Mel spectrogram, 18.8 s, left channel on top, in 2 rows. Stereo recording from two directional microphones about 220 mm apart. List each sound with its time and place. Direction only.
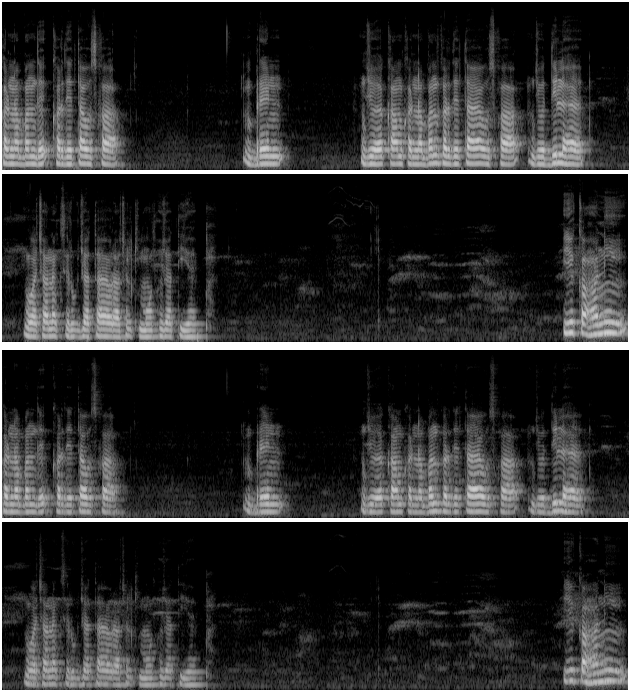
0.0 s speech: 30° left (ahead or behind)
3.6 s speech: 30° left (ahead or behind)
5.4 s speech: 30° left (ahead or behind)
17.7 s speech: 30° left (ahead or behind)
